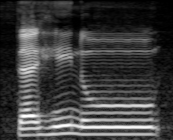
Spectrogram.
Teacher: آگے واو مدہ ہے، تھوڑا سا اسے کھینچ کے لمبا کر کے پڑھیے گا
